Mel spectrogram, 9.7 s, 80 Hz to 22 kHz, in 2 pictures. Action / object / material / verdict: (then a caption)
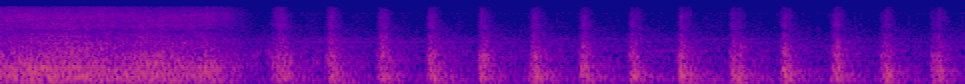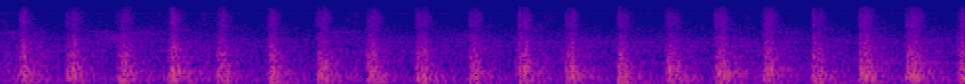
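scrape / sheet of paper on a table / paper / none. Both hands scratch a large, flat, thin white sheet of paper lying on a table, using short fingernails and fingertips. A continuous dry rubbing hiss opens the clip for about a second, then gives way to 23 short, papery scratch strokes in a steady rhythm of about four per second. Each stroke is bright and crisp, with almost no low end and a very quick fade.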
